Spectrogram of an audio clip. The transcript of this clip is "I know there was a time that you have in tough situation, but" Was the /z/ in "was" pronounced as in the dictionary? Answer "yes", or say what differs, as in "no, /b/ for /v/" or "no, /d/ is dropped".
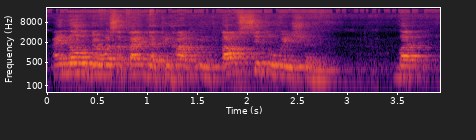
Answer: no, /s/ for /z/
